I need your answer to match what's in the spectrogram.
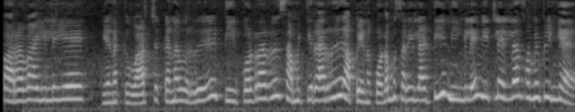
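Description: A woman voicing Priya, a young cartoon wife who is soft-spoken and apologetic, with a Tirunelveli Tamil accent. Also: very high voice, fast talker, a little hiss or hum. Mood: shy.

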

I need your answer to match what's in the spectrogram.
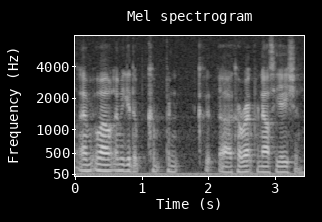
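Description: A man's voice: medium pitch, fairly even intonation, a little fast, vocal fry, a bit bright. A man reading Bible verses aloud and explaining them in a monologue, with rhetorical asides. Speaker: religious commentator.

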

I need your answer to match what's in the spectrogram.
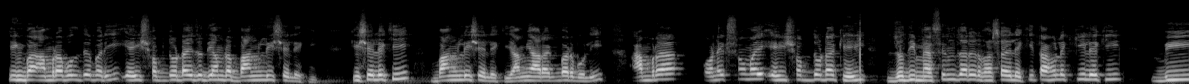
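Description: A man's voice: high voice, a little mellow. A man from Bangladesh teaching a grammar lesson, who keeps asking questions and answering them himself. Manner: asks questions and answers them himself, repeats key points. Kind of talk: recorded video lesson. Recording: dull lo-fi recording.

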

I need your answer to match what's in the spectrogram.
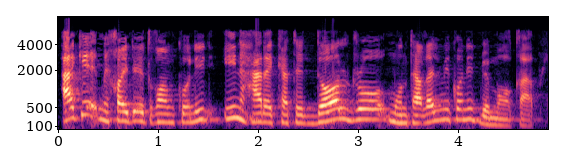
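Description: A woman teaching a recorded grammar lesson, explaining patiently and repeating each example slowly. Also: medium pitch, expressive, lo-fi sound.

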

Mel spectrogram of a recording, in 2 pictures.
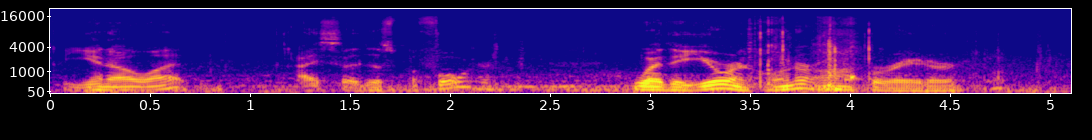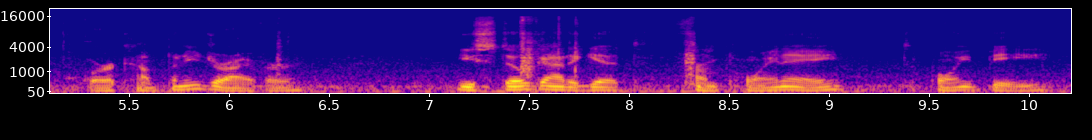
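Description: Against a noisy background, a middle-aged trucking vlogger rants outdoors by a block wall into an arm's-length phone, sarcastic and loaded with fillers. His lowish voice is animated and moves at a normal speed.

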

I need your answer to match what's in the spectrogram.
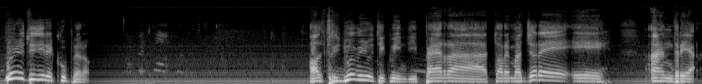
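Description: A man giving breathless, excitable live play-by-play commentary on a futsal match. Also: on the high side, unhurried, slight background noise, poor audio. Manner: breathless, excitable, shouting on goals.

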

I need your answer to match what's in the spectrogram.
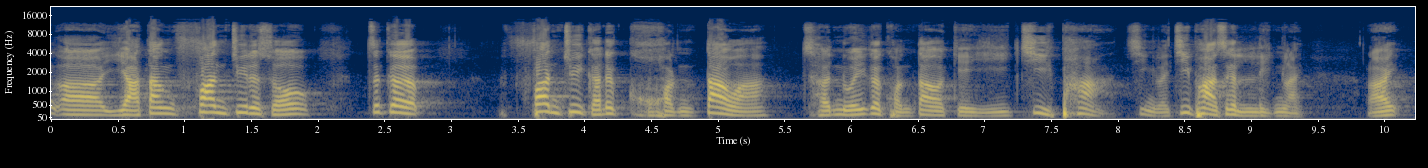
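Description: A man's voice: on the high side, a bit bright. A man preaching a sermon, calling out Amen and Hallelujah and putting questions to the congregation. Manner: asks the congregation questions and leads group reading.

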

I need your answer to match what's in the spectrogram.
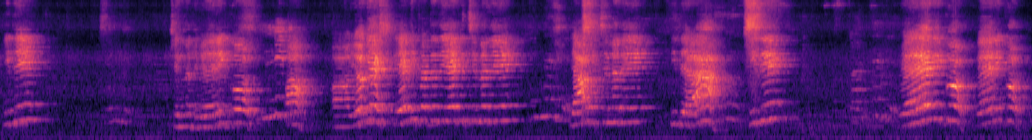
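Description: A woman's voice: very high voice, unhurried, long pauses, bright, forceful tone, slight background noise. A woman preschool teacher coaxing small children with repeated questions in a classroom lesson. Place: echoey classroom. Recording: echoey room, distant mic.

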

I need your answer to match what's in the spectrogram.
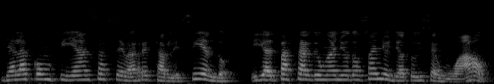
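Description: A woman's voice: mid-range voice, animated, moderate pace. A middle-aged woman speaking earnestly as a guest on a studio advice talk show, counseling and explaining in a conversational way. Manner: earnest, counseling, gestures widely while explaining. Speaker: social communicator guest. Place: studio set in armchair.

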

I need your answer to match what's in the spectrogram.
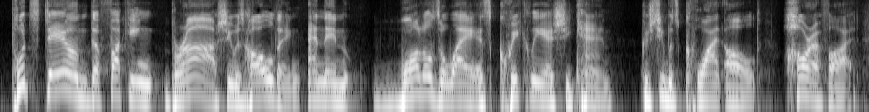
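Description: A young man, a comedian host, telling a profane, self-mocking comedy story with animated delivery. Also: on the high side.

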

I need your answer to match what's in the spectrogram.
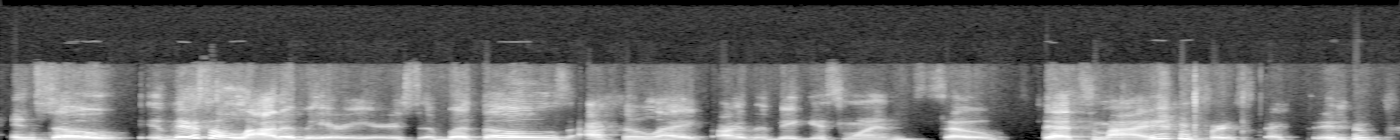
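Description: A woman's voice: fairly high pitch, big pitch swings, unhurried, gravelly, warm tone, husky. A woman speaking as a panelist on a video call, candid and thoughtful, with frequent "um" and "like". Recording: dull lo-fi video call audio.

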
